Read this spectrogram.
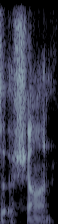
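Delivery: "Ashan" with sh, not ch; alternative pronunciation. Shown as a demonstration. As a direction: say "Ashan" with a sh sound. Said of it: "Is that how you pronounce it?".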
